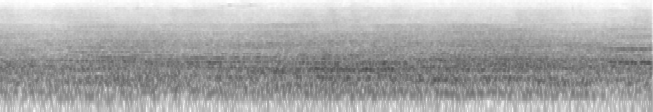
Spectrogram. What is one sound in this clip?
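A woman speaks calmly into a microphone in a large echoing room.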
